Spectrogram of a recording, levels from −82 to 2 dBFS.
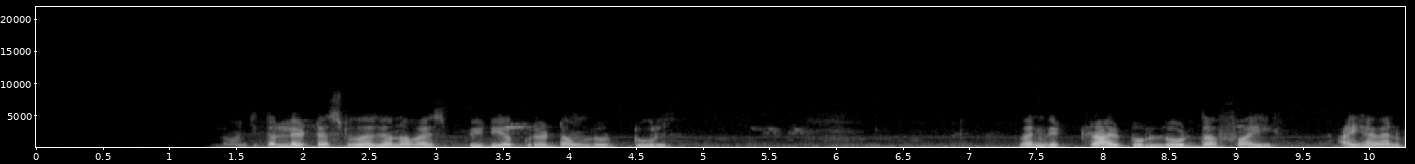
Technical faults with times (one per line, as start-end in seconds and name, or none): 7.52 dropped samples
